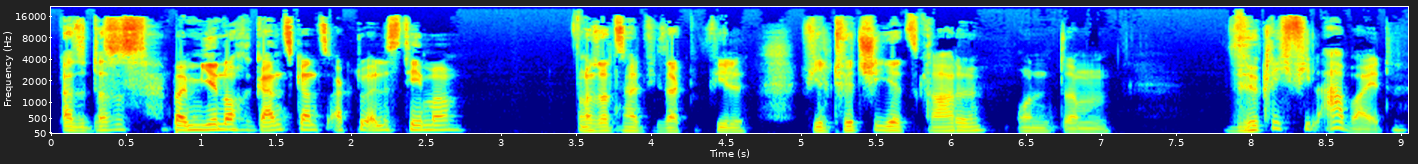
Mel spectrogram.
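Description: A man's voice: mid-range voice, moderate pace, darkish tone, dry recording, clean studio sound. A man chatting casually as a podcast host, rambling along with ironic jokes. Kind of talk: casual chat.

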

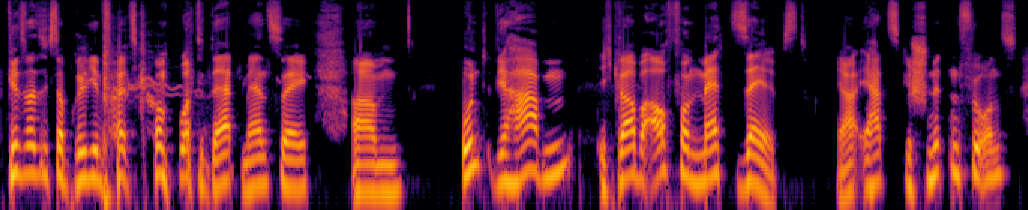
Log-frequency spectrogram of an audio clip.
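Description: A man's voice: on the high side, moderate pace, no room sound. Rambling podcast man, dry sound. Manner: rambling, many fillers, laughs while talking. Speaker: podcast co-host. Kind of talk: casual podcast chat.

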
